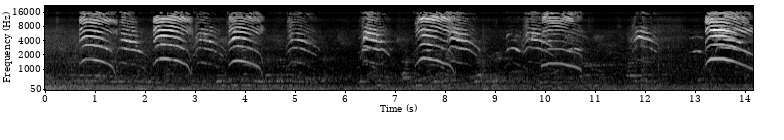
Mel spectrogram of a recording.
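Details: Young kittens, four weeks old, three of them among Istanbul's strays, meowing all together; rapid series of short arched meows with strong harmonics, crowded early, sparser later, ending with a loud cry.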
